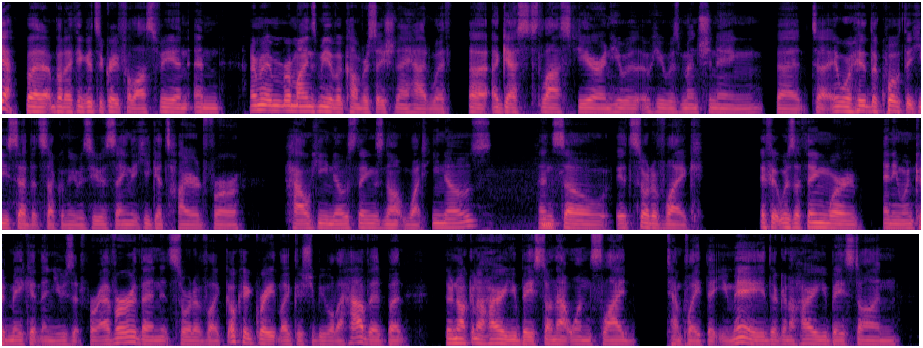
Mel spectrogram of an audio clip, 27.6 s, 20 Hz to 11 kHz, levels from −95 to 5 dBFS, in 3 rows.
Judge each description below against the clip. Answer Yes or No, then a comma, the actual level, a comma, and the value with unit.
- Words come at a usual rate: No, fast, 260 wpm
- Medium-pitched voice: No, low, 105 Hz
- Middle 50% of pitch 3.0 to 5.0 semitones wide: No, narrow, 2.4 semitones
